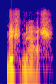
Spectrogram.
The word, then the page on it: mishmash: American English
